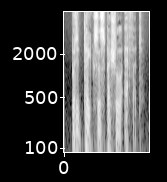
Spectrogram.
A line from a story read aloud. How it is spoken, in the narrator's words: He then added in a quiet voice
